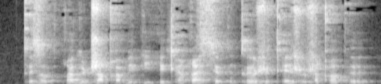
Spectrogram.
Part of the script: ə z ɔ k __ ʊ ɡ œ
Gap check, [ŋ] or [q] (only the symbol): q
